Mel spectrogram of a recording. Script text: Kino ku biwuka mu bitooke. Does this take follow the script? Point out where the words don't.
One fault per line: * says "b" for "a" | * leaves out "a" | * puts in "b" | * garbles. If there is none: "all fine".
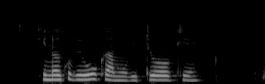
all fine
